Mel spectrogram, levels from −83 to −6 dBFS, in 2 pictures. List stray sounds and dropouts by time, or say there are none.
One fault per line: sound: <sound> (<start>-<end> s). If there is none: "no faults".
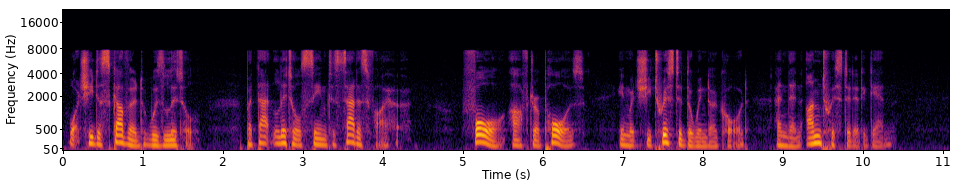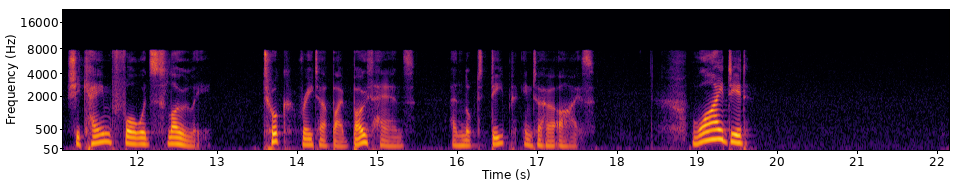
no faults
